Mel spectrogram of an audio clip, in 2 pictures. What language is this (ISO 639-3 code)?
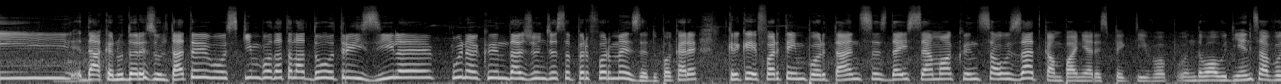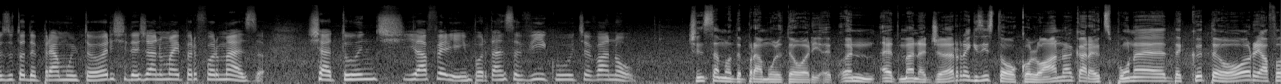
ron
